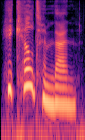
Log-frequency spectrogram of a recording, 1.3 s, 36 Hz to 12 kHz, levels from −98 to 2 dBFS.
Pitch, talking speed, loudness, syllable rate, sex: 215 Hz, 190 wpm, -16 LUFS, 4.6 syllables/s, female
